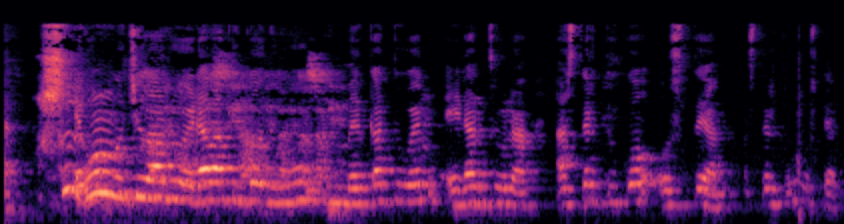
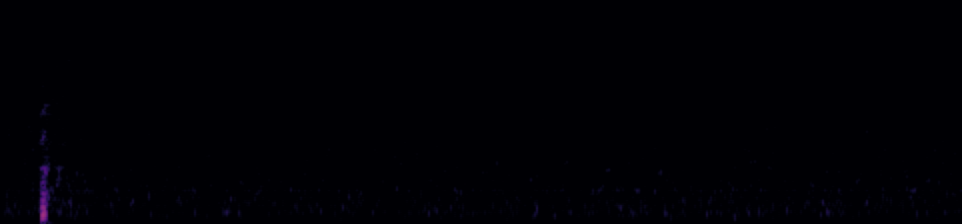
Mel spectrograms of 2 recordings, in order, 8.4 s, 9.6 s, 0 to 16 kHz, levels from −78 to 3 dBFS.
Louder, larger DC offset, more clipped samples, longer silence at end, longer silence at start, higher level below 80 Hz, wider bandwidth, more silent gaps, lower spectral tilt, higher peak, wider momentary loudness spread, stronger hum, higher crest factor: first, -19 LUFS vs -64 LUFS; neither; neither; about the same, 0.1 s vs 0 s; about the same, 0.05 s vs 0.05 s; first, -66 dBFS vs -76 dBFS; about the same, 11.5 kHz vs 11.5 kHz; neither; second, -1.5 dB/octave vs -4.5 dB/octave; first, -2 dBFS vs -34 dBFS; first, 20 LU vs 4 LU; neither; second, 20 dB vs 32 dB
